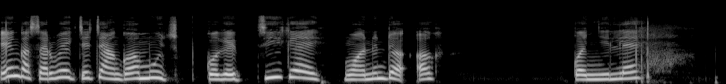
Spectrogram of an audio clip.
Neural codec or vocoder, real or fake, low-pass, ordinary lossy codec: none; real; 9.9 kHz; none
